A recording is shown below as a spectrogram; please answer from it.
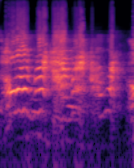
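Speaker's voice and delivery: high, loud, laughing "I'm right"; laughing mock gloat. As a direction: gloat through a laugh, mocking the teacher. Mocking the teacher's insistence.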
